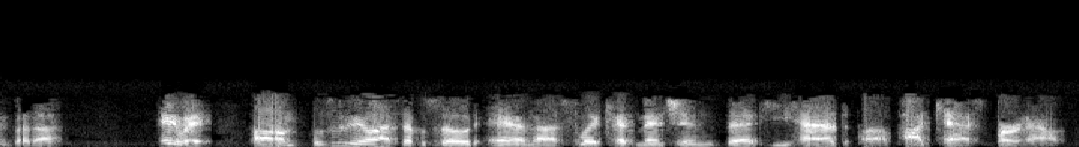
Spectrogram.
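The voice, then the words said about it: Voice still rough from illness. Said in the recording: “Excuse my voice. I was sick, so I'm still recovering.”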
